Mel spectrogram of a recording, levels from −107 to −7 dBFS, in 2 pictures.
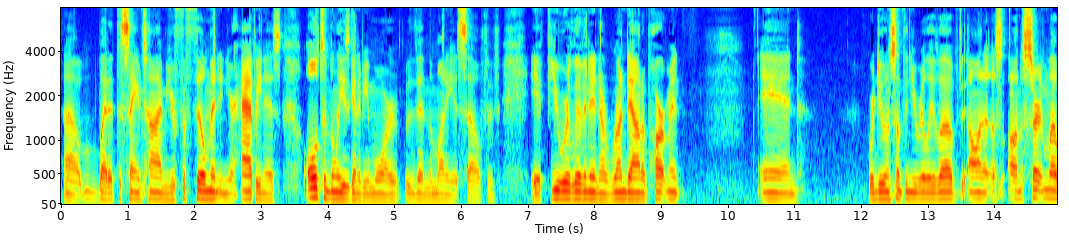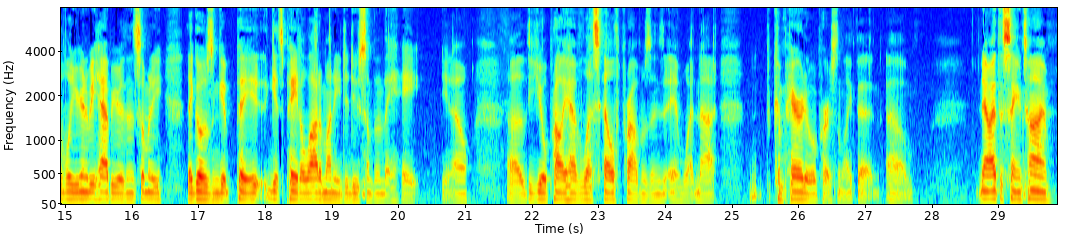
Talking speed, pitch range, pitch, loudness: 180 wpm, 100-115 Hz, 110 Hz, -27 LUFS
